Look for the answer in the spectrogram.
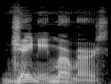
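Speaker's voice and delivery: ordinary delivery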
